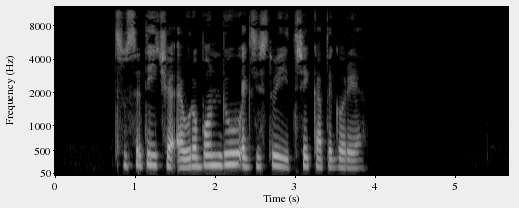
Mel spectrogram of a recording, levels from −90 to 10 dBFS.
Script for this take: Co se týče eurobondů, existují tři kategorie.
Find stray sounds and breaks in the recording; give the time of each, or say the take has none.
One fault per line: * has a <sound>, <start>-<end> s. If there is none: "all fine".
all fine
